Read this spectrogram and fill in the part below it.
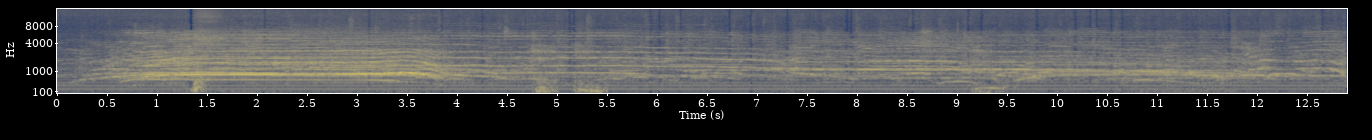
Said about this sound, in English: Right now I say unto you, give me a shout of victory.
